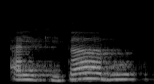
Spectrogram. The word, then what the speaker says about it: الكتاب: يا ترى صوت اللام هنا مسموع أم غير مسموع؟ اسمعي مرة أخرى، الكتاب، الكتاب. إذن هل سمعت صوت اللام؟ نعم سمعنا صوت اللام.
